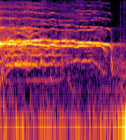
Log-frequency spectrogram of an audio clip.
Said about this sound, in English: Can we scream? Can we scream? You can scream if you want.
